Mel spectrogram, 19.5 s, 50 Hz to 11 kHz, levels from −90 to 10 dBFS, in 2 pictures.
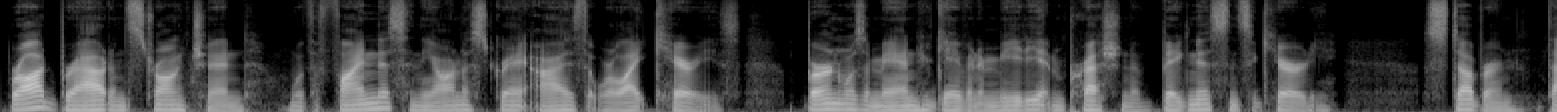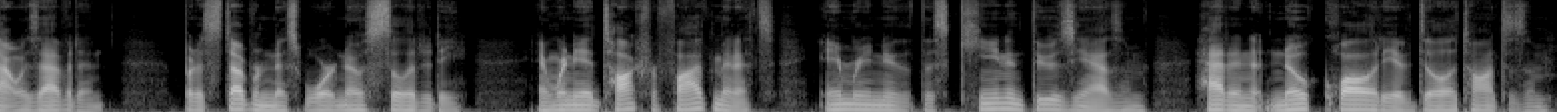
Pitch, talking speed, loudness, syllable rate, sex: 95 Hz, 185 wpm, -23 LUFS, 5.9 syllables/s, male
